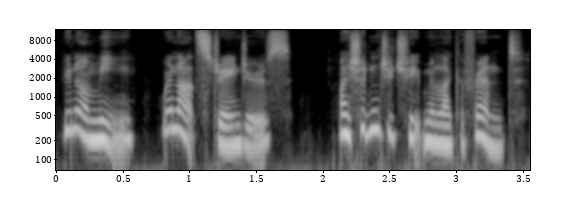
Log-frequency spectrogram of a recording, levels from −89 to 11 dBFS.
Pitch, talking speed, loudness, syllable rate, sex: 225 Hz, 200 wpm, -19 LUFS, 5.4 syllables/s, female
